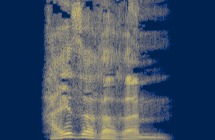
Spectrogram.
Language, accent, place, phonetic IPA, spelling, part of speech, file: German, Germany, Berlin, [ˈhaɪ̯zəʁəʁəm], heisererem, adjective, De-heisererem.ogg
- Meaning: strong dative masculine/neuter singular comparative degree of heiser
